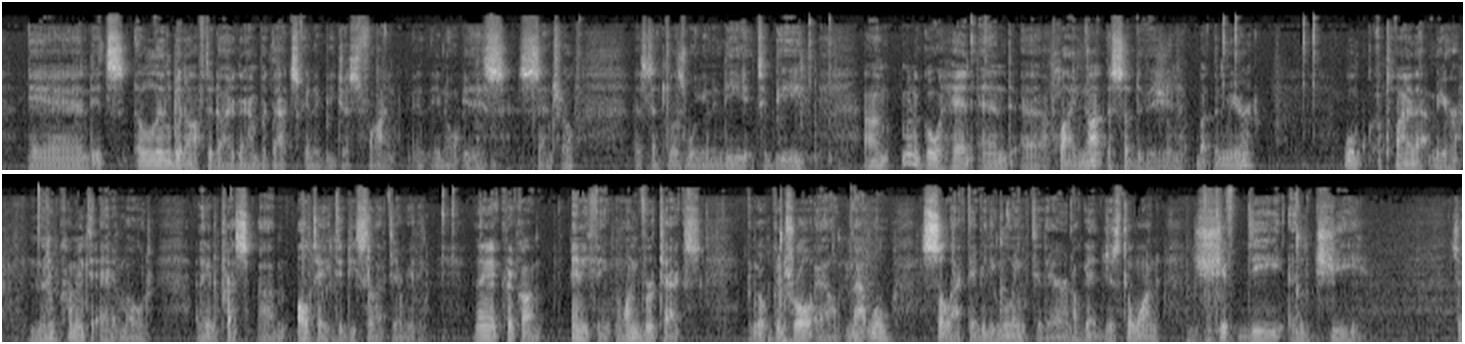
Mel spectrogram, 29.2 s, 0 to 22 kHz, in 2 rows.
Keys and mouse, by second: 8.1 shift+middle drag, 9.7-11.1 drag, 12.3-13.1 drag, 15.1 Tab, 17.8 alt+a, 19.0 click, 22.4 ctrl+l, 26.6 shift+d, 26.7 click, 27.6 g.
